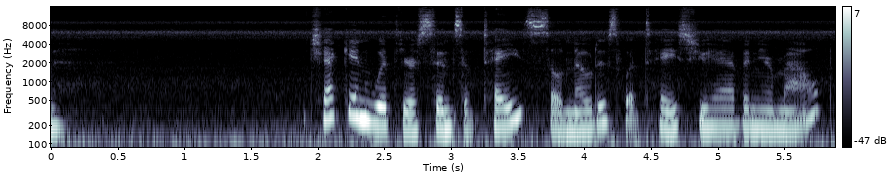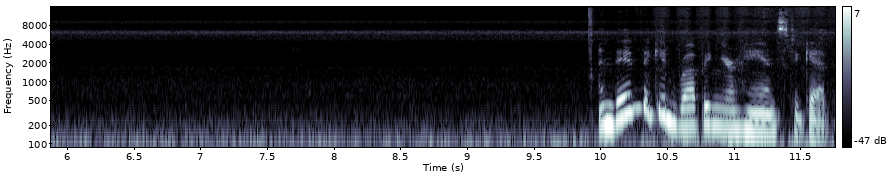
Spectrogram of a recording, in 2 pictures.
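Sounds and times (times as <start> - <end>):
crickets trilling: 0.0 - 11.7
low soft hum: 0.0 - 11.7
speech: 2.0 - 6.0, 10.0 - 11.7.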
